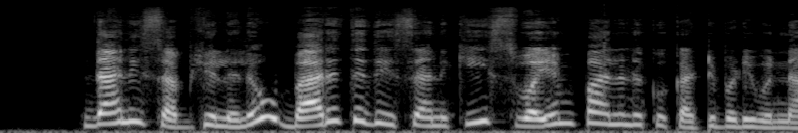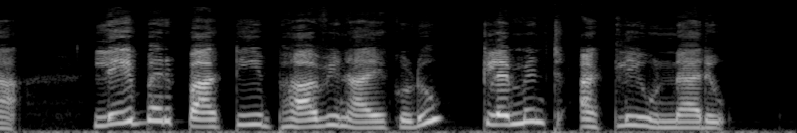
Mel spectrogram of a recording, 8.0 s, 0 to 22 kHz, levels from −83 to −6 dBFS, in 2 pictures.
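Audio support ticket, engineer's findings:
Generation loss, throughout. Speech sounds swirly, smeared and hollow, more than a single encode would cause; consonant attacks blurred, top band empty above 19.4 kHz. Likely repeated lossy re-encoding, about four passes, consistent with Vorbis near 70 kbit/s. Each decode and re-encode quantises again on a shifted frame grid, so noise and spectral holes stack.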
